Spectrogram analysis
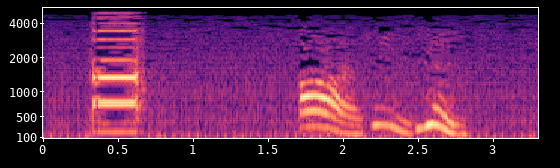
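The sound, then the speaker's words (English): A single short burst of electronic telephone ringing over a slightly hissy line, followed a moment later by a voice speaking briefly; a phone line to an alarm RTU ringing during testing. “Here, it's ringing.”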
